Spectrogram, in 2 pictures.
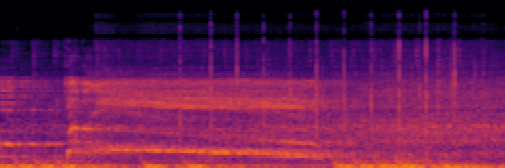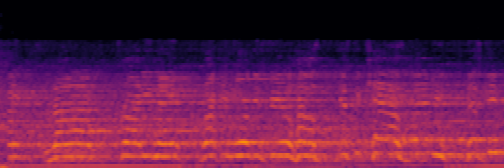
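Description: Arena sound system playing bass-heavy music under a long, drawn-out call from the public-address announcer whose pitch slides down. About five seconds in the sound cuts to a voice over the arena speakers without the heavy bass.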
